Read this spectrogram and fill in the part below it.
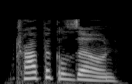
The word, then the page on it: tropical zone: British English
